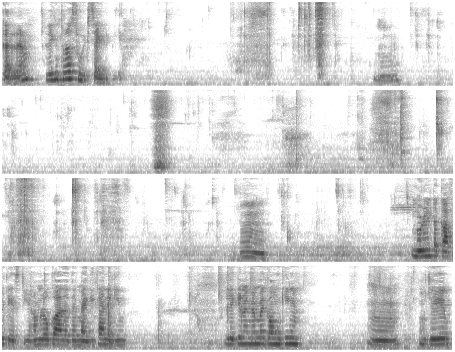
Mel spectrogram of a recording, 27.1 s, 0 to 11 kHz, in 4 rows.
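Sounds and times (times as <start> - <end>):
person chewing noodles: 1.9 - 19.1.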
